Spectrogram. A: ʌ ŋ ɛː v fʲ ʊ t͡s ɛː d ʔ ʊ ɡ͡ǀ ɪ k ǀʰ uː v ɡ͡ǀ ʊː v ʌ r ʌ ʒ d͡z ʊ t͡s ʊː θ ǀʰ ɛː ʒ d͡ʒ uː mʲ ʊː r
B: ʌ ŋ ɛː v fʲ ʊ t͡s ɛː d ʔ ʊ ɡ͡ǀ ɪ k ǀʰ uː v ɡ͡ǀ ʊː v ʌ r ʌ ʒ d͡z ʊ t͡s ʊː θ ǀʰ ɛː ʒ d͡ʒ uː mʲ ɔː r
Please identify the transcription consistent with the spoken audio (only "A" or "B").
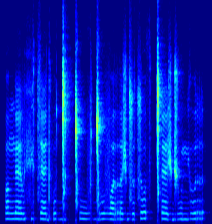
A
